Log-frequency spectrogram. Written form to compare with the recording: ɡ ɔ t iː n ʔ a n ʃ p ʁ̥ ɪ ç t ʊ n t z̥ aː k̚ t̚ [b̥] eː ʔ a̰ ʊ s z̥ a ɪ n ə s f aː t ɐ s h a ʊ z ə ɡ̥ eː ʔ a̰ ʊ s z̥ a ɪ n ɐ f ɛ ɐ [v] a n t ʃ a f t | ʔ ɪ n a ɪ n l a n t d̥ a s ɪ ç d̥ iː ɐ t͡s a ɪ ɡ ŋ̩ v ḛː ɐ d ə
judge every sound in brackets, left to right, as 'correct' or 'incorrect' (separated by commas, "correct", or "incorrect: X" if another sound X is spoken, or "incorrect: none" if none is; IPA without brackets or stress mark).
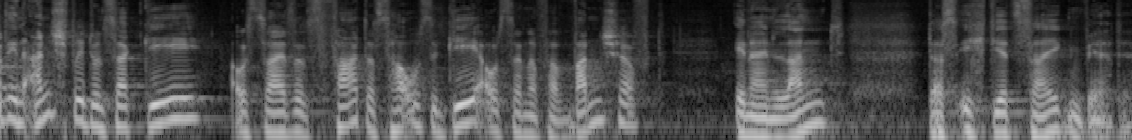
incorrect: ɡ̥, correct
